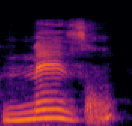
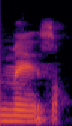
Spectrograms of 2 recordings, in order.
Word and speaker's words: maison: une fois la lettre S est encerclée de voyelle donc elle fait le son la maison comme dans la phrase j'habite dans cette belle grande maison je continue avec le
